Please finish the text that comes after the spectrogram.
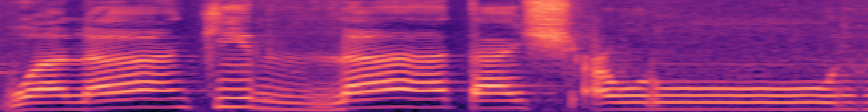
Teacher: Hanya 2, lam dan ro, ya. Ketika ada nun sukun atau tanwin bertemu lam dan ro, maka tidak dibaca gunah atau mendengung, cukup jelas saja. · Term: idgham bila gunah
